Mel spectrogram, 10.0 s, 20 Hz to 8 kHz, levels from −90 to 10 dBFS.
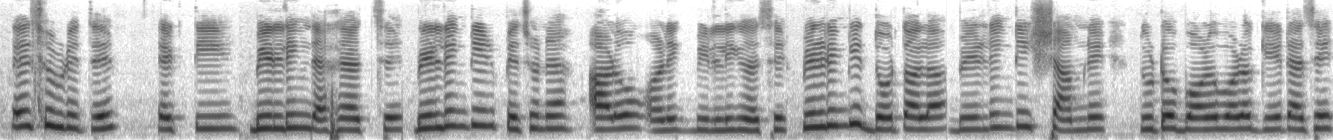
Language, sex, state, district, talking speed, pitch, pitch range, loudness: Bengali, female, West Bengal, Jhargram, 145 wpm, 260 Hz, 255-280 Hz, -15 LUFS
